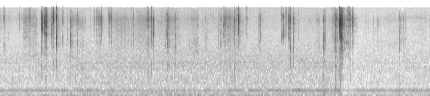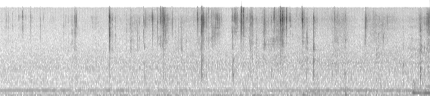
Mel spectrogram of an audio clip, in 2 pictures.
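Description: Adhesive paper label crinkling and crackling as it is handled and pressed by hand onto a sealed lead-acid battery pack, in scattered short crackles with a quieter stretch in the middle.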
